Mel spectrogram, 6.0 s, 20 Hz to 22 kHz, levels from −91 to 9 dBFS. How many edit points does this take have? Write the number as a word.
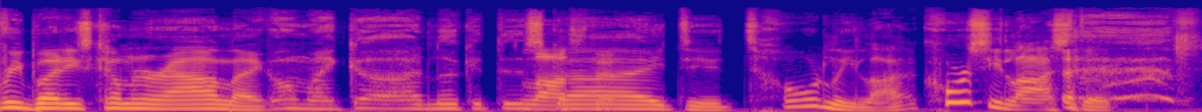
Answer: zero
